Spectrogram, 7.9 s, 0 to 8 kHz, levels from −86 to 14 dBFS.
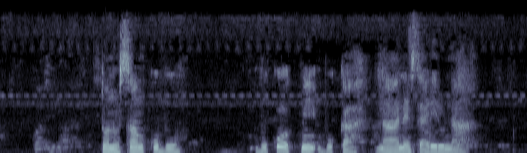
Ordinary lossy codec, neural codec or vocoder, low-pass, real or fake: AAC, 32 kbps; none; 7.2 kHz; real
